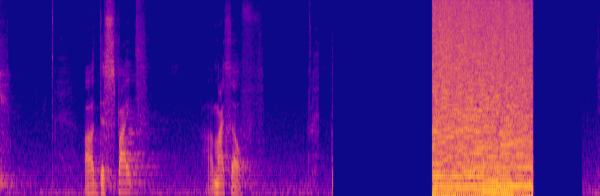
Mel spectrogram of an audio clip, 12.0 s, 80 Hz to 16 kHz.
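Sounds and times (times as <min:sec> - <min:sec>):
harsh electronic buzz: 0:08.6 - 0:10.7.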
